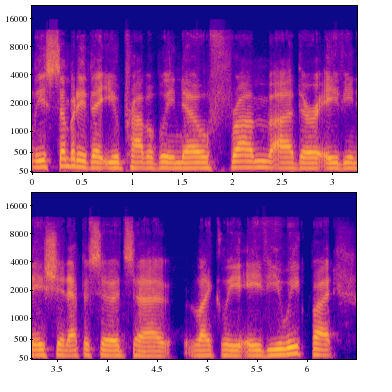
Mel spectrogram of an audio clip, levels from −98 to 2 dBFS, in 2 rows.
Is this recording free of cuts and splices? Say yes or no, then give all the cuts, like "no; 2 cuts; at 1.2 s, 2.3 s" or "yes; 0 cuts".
yes; 0 cuts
